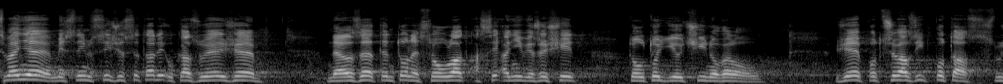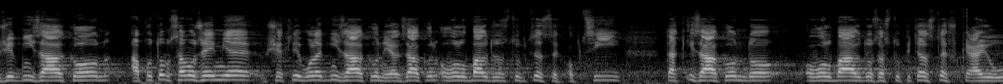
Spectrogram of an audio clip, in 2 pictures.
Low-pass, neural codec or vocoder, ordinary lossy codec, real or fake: 14.4 kHz; none; MP3, 96 kbps; real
